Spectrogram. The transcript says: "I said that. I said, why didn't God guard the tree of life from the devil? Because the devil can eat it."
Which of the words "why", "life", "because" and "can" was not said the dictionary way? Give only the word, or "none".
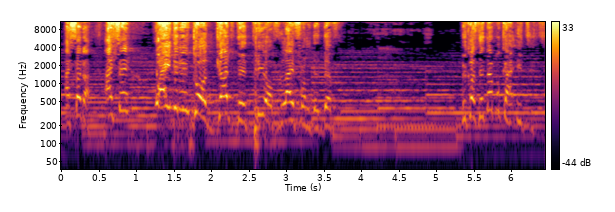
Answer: because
